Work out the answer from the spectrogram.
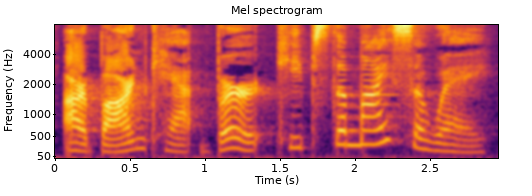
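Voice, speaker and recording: امرأة تؤدي دور مزارع دب ودود وفخور بنبرة مشرقة. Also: female voice, lowish voice, sing-song, slow pace, pushed and bright, full character voice. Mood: proud, friendly. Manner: folksy, explanatory, rhyming storybook speech. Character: friendly, proud male farmer bear, hardworking and folksy.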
